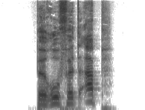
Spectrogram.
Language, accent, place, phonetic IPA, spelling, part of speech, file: German, Germany, Berlin, [bəˌʁuːfət ˈap], berufet ab, verb, De-berufet ab.ogg
- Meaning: second-person plural subjunctive I of abberufen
